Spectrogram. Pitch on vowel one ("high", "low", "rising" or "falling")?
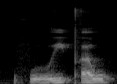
rising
